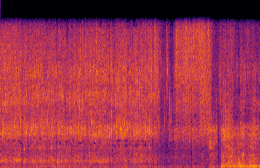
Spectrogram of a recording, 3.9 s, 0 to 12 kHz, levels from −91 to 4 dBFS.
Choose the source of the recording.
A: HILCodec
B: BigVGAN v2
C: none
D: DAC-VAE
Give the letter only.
B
